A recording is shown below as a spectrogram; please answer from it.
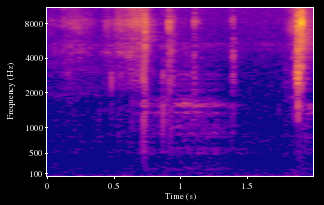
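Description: Faint handling of Pokémon trading cards: a card in a plastic sleeve rustling in the fingers and being laid down on a stack of cards on a playmat, with a light tap near the end.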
